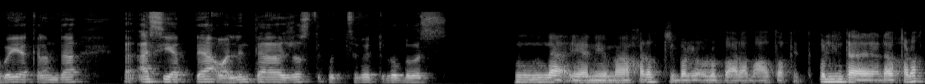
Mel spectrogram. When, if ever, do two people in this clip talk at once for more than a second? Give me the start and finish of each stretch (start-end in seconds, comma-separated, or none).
none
